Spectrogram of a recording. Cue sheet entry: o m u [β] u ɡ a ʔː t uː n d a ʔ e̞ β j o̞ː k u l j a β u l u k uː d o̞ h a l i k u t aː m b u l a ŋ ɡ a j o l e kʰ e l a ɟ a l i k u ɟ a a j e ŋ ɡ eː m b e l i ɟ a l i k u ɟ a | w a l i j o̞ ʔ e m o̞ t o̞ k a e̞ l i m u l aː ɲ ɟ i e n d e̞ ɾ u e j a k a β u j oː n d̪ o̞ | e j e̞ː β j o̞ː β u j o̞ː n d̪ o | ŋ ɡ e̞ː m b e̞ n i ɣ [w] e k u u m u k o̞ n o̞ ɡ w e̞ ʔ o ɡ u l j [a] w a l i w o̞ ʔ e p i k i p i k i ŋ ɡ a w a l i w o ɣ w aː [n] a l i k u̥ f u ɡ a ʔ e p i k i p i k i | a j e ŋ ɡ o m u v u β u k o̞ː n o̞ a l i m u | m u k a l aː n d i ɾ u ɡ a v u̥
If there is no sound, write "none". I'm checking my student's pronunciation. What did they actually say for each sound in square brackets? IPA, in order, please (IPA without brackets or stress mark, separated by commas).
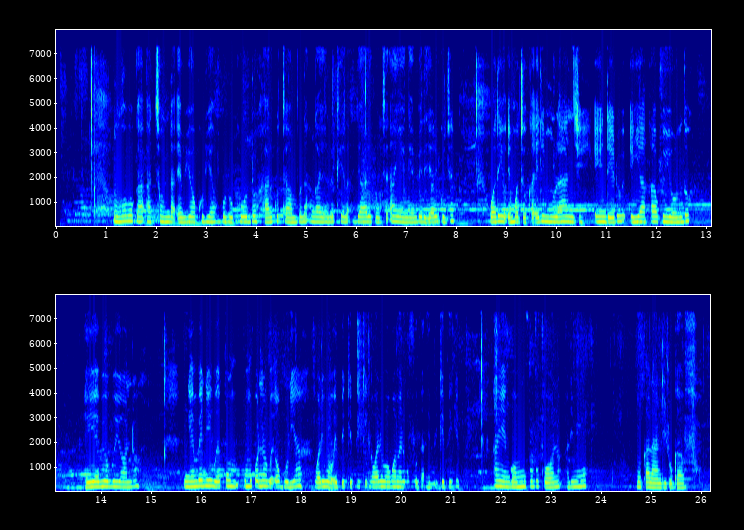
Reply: β, w, a, m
